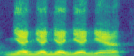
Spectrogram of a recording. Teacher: For soft sounds in Russian, the middle of the tongue touches, and this is very unusual for American speakers of English, The middle of the tongue touches the roof of the mouth where the hard palate borders the soft palate.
